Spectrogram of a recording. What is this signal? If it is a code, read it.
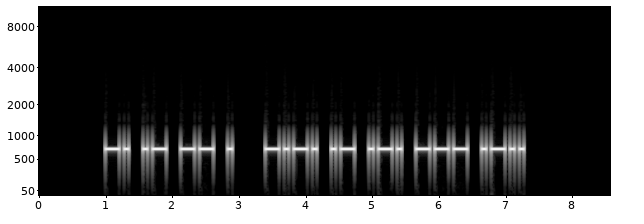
Morse code, heard as a keyed tone, about 17 wpm, 700 Hz. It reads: NAME CAROL
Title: K1USN SST QSO Practice 17wpm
